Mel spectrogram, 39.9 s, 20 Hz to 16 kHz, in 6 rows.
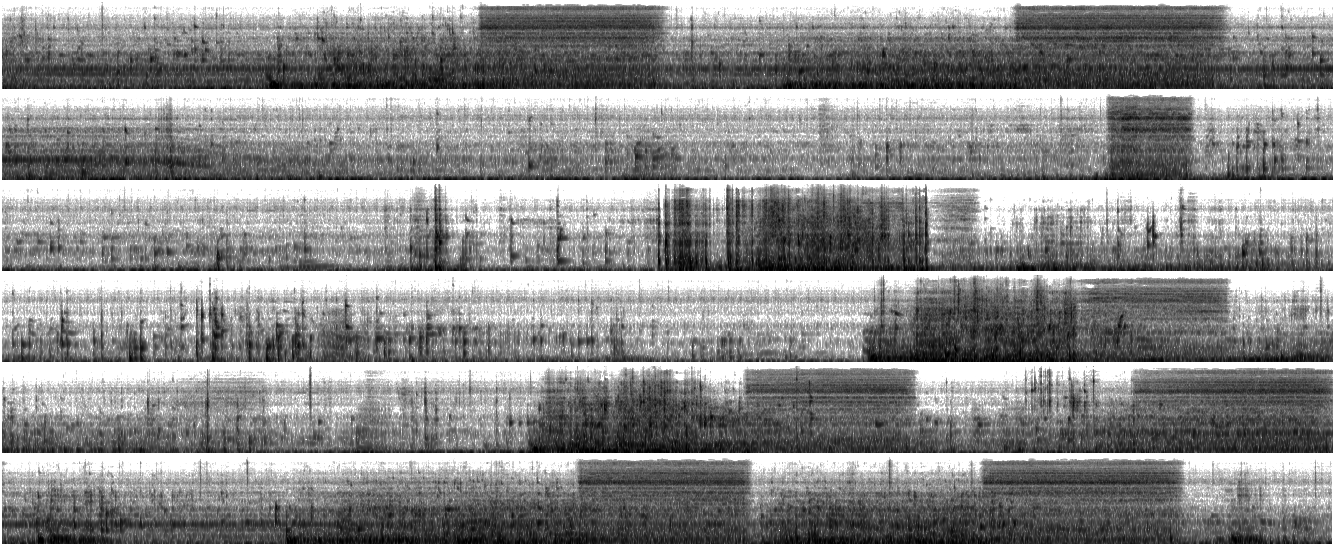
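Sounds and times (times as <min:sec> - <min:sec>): regulator hissing: 0:00.0 - 0:08.7, 0:32.1 - 0:37.2, 0:38.2 - 0:39.4
exhaled bubbles gurgling: 0:00.0 - 0:39.9
underwater rumble: 0:00.0 - 0:39.9.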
